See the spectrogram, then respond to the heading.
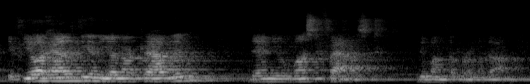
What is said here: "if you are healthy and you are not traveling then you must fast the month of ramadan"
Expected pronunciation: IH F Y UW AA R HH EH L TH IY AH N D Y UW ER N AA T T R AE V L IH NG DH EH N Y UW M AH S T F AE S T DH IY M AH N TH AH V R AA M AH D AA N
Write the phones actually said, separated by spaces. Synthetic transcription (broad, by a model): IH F Y UW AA R HH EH L T IY AH N D Y UW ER N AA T T R AE V L IH NG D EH N Y UW M AH S T F AE S T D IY M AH N T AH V R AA M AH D AA N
